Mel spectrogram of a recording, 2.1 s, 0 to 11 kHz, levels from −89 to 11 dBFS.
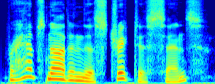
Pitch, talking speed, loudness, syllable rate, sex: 170 Hz, 165 wpm, -17 LUFS, 4.7 syllables/s, male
